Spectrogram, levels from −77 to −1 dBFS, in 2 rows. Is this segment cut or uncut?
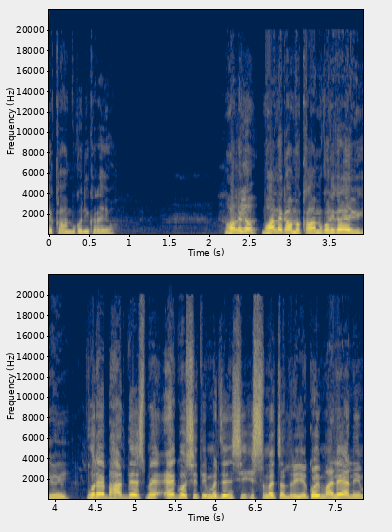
cut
